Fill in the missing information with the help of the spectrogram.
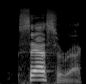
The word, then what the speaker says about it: Sazerac: Sazerac. – Maybe I have to have S-A-Z. – A couple. – S-A-Z-E-R-A-C.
